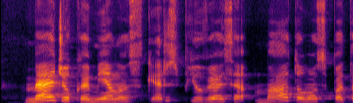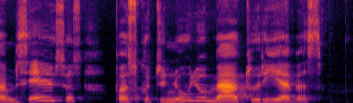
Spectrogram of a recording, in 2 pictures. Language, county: Lithuanian, Klaipėda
